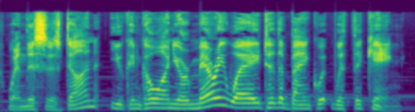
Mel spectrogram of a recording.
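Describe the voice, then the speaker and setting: Blunt, scheming counsellors of a court official voiced by a man give emphatic advice. The pitch is lively and wide-ranging, with soft music behind, in audiobook drama style. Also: normal speed. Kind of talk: dramatized audiobook character acting.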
